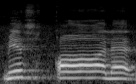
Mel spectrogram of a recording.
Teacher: ഖാഫ് ഇസ്തിഅലാൻ്റെ ലെറ്ററാണ്. അപ്പോൾ നല്ലോണം തഫ്ഹീം ചെയ്തിട്ട് ഉച്ചരിക്കുക.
